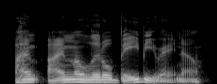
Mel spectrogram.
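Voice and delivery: ordinary talk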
